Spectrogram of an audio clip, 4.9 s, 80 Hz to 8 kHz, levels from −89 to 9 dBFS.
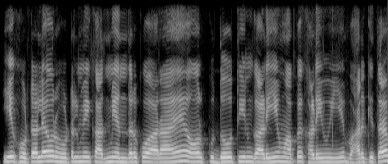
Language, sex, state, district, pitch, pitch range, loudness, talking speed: Hindi, female, Bihar, Patna, 215 Hz, 205-225 Hz, -13 LUFS, 320 wpm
